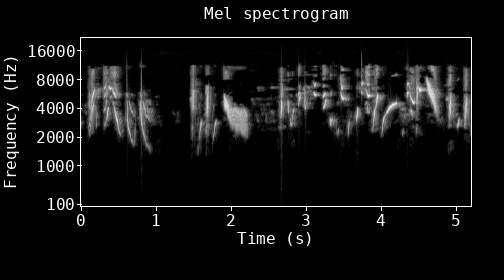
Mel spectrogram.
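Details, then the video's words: European goldfinch singing a softer, looser sequence of high chirps and slurred descending whistles, with scattered twittering notes. The song is meant for educating captive birds. "Canto de jilguero para educar /Goldfinch singing /Chant du Chardonnet Élegant"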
